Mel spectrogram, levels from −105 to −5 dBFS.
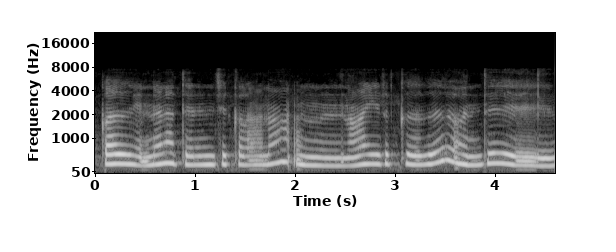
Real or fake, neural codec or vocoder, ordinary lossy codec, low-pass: fake; codec, 16 kHz, 4 kbps, FunCodec, trained on LibriTTS, 50 frames a second; none; none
